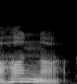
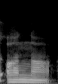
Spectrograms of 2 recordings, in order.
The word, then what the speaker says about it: Hanna: A mi megszokott kiejtésünk az általában a héber bibliának a görög fordításához, illetve a görög fordításnak a latinizált formájához igazodik, és a Hanna közelebb van a héber kiejtéshez, az Anna az pedig közelebb van egy latinizált formához, amelyikből már mondjuk, hogy az olaszokra gondolunk, ők egyáltalán nem ejtenek ki hát, ahonnan ez a H betű már elveszett.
